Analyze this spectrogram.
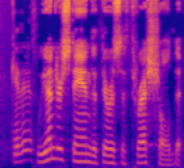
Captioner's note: through translator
